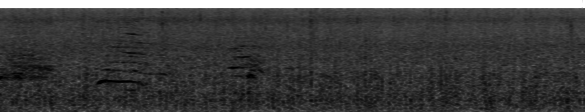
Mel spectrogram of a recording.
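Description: Heavy rain pouring steadily onto waterlogged ground.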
